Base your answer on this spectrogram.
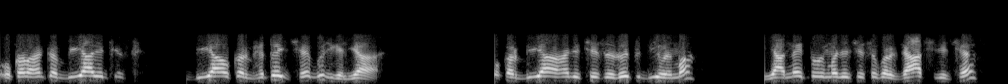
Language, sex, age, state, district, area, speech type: Maithili, male, 30-45, Bihar, Darbhanga, rural, conversation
